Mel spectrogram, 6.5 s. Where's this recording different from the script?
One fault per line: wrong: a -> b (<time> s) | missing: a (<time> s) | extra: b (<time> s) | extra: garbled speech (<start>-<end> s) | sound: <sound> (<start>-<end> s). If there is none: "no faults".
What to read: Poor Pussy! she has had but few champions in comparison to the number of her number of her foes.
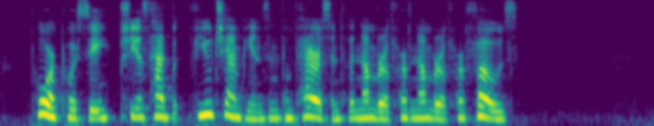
no faults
